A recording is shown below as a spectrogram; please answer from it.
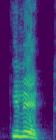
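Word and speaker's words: chelate: এই যে এই ধরনের লিগ্যান্ডগুলা যে চাকরিক লিগ্যান্ডগুলা যে যৌগ গঠন করে এটাকে বলে কিলেট। অনেক বইয়ে এটাকে চিলেট লেখা আছে। মূল উচ্চারণ অনুসারে কিলেট। কিলেশন। কোন কোন বইয়ে এটাকে কিলেট চিলেট লেখা আছে।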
